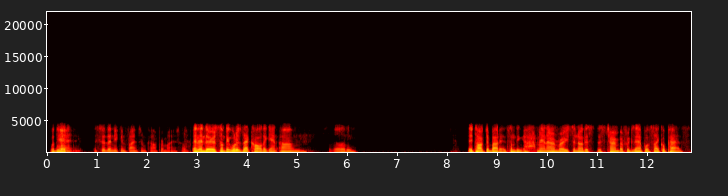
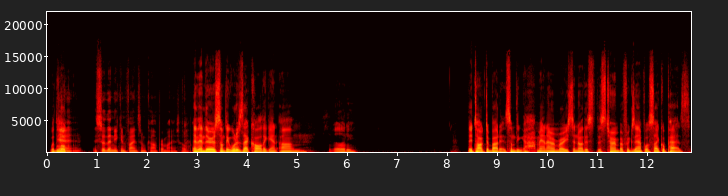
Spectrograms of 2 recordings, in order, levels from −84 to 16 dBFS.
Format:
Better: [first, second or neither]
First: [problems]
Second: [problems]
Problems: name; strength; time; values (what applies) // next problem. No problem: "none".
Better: second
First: garbled, watery; badly; nothing above 4 kHz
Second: none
